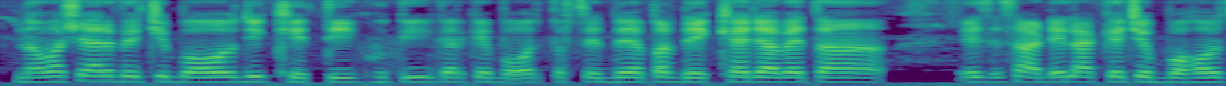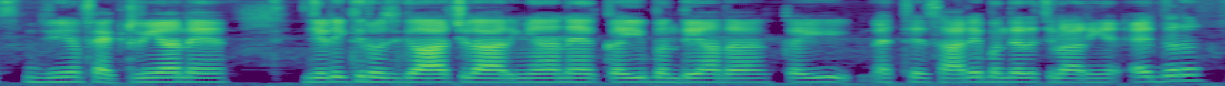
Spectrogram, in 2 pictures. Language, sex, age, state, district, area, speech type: Punjabi, male, 18-30, Punjab, Shaheed Bhagat Singh Nagar, urban, spontaneous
